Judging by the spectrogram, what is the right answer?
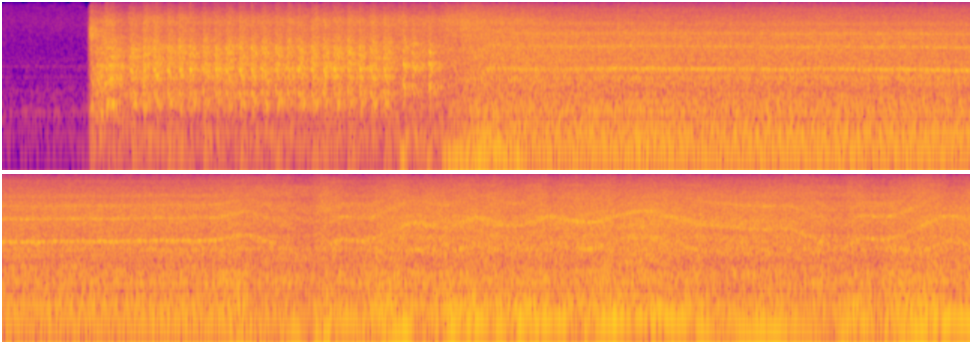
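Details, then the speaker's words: Crashed Honda Goldwing with fresh oil, cleaned plugs and fresh gas, bank angle sensor reconnected and propped on the forks: cranks briefly, catches and settles to a steady even idle with light throttle blips; runs cleanly. "Now that bank sensor is in. Fingers crossed. That sounded a little better."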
